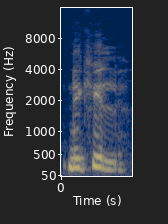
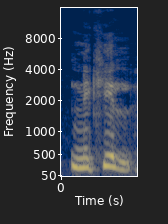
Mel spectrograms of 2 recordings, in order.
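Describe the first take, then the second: No difference in how they are said.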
